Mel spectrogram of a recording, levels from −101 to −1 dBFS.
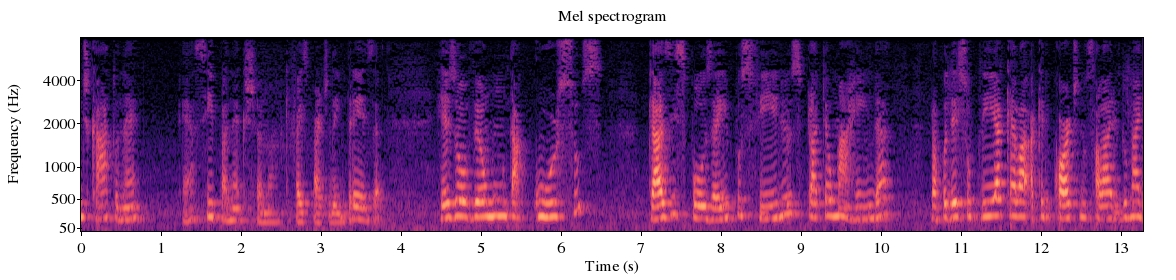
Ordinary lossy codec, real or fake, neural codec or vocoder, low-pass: none; real; none; none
